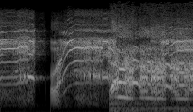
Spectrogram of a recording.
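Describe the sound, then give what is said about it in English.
A bearded pig squeals loudly, shrill rising shrieks broken by a brief pause, then a harsher, noisier squealing that carries on to the end. “Also popular is the bearded pig.”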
